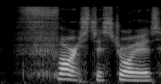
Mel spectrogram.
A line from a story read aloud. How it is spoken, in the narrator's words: hissed the wizards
